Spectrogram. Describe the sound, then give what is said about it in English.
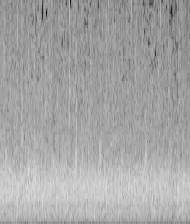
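Applause from a church audience, many hands clapping in a dense, even wash that holds steady and fairly loud throughout, with no voices over it. “How about a big hand clap for all of them? God bless you guys. Come on, give a good hand, everybody.”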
